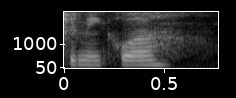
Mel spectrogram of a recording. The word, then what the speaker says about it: Sheniqua: My name is Shaniqua. – Can you spell that, please? – S-H-E-N-I-Q-U-A.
